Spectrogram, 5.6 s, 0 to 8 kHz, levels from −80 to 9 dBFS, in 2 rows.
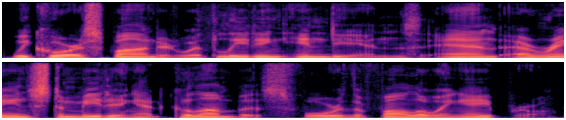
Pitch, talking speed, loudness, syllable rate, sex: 100 Hz, 160 wpm, -17 LUFS, 5.1 syllables/s, male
